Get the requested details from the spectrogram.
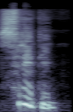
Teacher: কখনো কখনো ম অনুচ্চারিত থাকতেও পারে।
